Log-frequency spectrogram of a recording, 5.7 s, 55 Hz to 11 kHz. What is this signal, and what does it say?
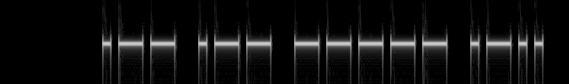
Morse code, heard as a keyed tone, about 15 wpm, 700 Hz. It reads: WW0L
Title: USA Call Signs - 4 Characters - Repeated 2x - 15wpm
